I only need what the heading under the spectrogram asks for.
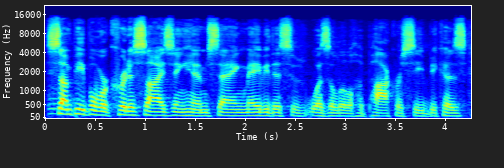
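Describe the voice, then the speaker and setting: A man's voice: fairly low pitch, fairly quick. An American man anchoring a TV newscast, moving between reading copy and conversational banter with a co-anchor. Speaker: TV news anchor.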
